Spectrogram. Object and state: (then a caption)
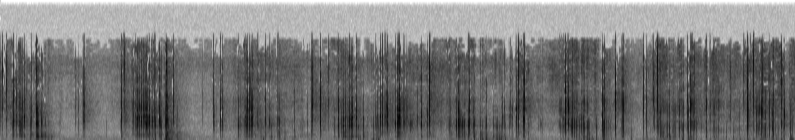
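Dark chocolate bar. Long, natural neon-yellow fingernails tap and scratch a solid, unwrapped dark chocolate bar with a ridged pattern as it lies on a table and is then tilted up. The result is a dense, irregular run of quick, bright clicks and dry, scratchy rasps with little ring.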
